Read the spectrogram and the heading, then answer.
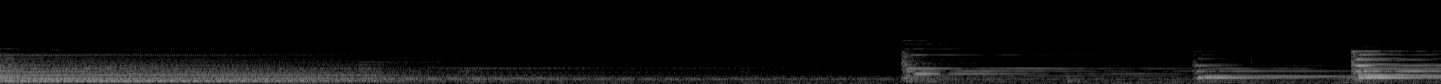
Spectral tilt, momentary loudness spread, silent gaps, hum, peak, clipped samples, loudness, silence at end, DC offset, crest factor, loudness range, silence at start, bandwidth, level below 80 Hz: -10.5 dB/octave; 21 LU; none; none; -18 dBFS; under 0.1%; -39 LUFS; 0 s; under 0.1%; 22 dB; 16 LU; 0 s; 3.8 kHz; -64 dBFS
